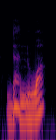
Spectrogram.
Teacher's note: Danois, don't pronounce the final S.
